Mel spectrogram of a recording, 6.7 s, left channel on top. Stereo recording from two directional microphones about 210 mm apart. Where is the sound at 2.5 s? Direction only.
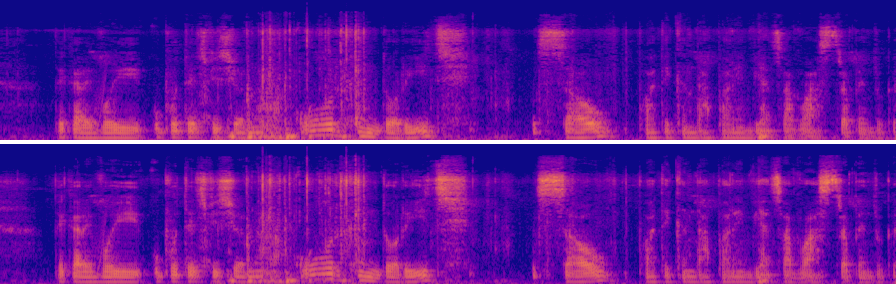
25° right (ahead or behind).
